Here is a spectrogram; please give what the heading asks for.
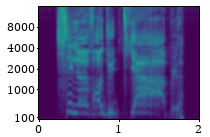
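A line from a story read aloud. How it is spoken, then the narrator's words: Screamed. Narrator (French): hurla-t-elle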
